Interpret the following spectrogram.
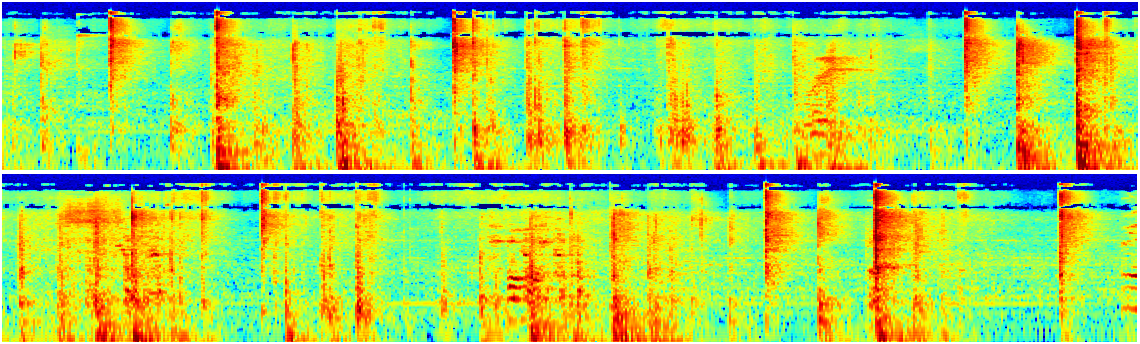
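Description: Running footsteps and repeated thuds on a wooden hall floor, echoing in a large hall.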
